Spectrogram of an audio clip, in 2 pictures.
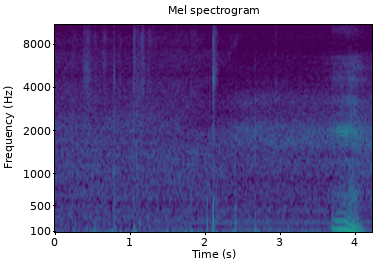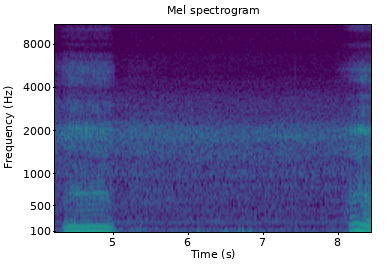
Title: Still snoring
